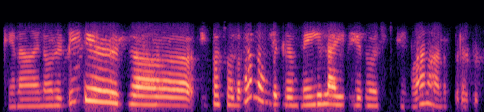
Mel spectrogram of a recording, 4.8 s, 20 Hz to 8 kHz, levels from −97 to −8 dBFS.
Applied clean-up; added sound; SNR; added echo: none; none; none; none.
